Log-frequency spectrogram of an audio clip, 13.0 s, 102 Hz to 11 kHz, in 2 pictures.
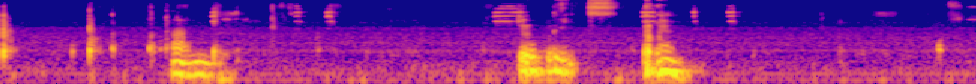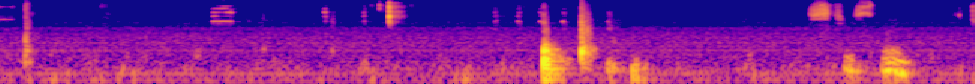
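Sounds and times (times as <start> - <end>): sharp knocks: 10.1 - 10.8.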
